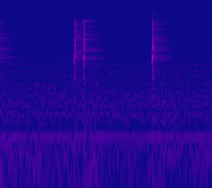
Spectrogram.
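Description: Near silence with a few faint computer mouse clicks, two close together just under a second in and one more about half a second later, over a faint steady hum.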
